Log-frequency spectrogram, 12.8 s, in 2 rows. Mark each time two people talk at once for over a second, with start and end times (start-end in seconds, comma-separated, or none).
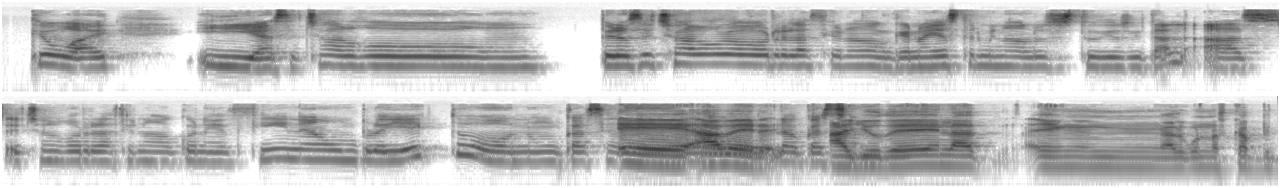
9.4-10.9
